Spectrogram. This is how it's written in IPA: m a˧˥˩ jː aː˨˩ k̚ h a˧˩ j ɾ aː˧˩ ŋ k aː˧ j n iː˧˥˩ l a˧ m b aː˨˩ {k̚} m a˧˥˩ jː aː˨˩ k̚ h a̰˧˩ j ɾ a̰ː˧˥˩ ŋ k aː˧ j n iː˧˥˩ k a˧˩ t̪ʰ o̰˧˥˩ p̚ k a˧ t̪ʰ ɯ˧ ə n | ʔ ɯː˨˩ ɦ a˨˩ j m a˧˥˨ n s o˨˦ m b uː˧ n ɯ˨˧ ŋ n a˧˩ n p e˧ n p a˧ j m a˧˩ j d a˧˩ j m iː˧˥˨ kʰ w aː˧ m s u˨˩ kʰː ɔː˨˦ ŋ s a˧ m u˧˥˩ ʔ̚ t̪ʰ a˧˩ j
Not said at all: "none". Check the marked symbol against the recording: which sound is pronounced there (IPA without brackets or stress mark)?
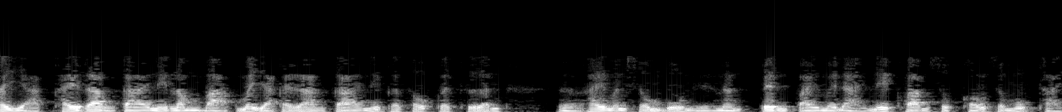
k̚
